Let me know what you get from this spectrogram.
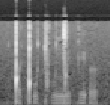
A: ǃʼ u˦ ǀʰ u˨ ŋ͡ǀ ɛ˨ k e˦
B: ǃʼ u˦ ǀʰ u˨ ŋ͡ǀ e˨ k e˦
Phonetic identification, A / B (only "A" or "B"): B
